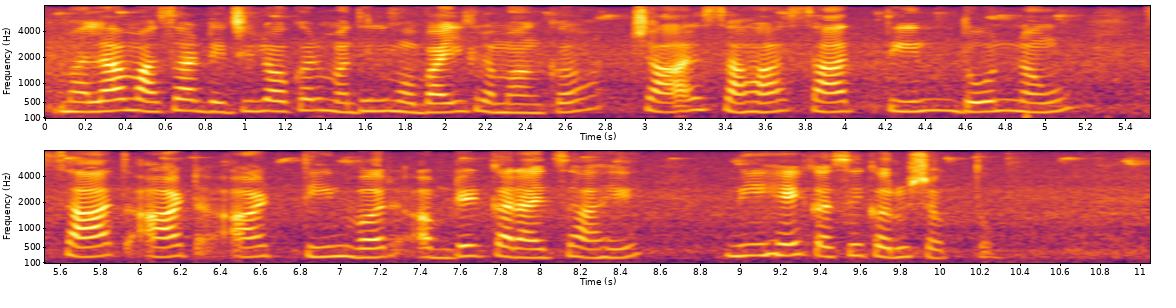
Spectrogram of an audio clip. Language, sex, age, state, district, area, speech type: Marathi, female, 18-30, Maharashtra, Mumbai Suburban, urban, read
